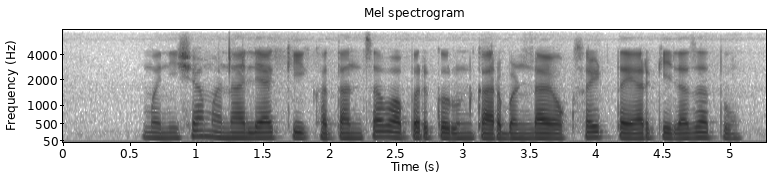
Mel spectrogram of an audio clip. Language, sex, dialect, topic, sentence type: Marathi, male, Varhadi, agriculture, statement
